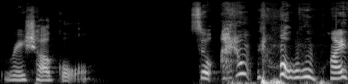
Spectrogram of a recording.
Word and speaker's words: Ra's al Ghul: it's gonna continue, is they keep mispronouncing Ra's al Ghul. They keep saying Ra's al Ghul, which, correct me if I'm wrong, in all of the DC stuff that I've seen that has the Al Ghuls in it, it's always been pronounced Ra's al Ghul.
